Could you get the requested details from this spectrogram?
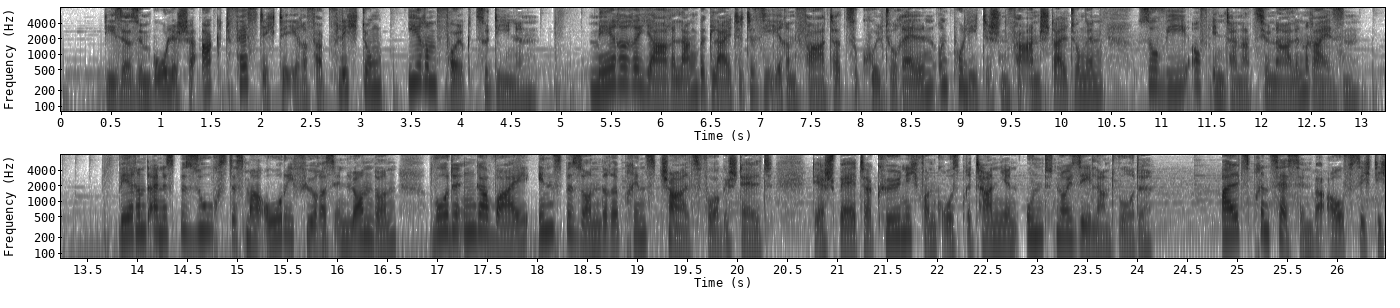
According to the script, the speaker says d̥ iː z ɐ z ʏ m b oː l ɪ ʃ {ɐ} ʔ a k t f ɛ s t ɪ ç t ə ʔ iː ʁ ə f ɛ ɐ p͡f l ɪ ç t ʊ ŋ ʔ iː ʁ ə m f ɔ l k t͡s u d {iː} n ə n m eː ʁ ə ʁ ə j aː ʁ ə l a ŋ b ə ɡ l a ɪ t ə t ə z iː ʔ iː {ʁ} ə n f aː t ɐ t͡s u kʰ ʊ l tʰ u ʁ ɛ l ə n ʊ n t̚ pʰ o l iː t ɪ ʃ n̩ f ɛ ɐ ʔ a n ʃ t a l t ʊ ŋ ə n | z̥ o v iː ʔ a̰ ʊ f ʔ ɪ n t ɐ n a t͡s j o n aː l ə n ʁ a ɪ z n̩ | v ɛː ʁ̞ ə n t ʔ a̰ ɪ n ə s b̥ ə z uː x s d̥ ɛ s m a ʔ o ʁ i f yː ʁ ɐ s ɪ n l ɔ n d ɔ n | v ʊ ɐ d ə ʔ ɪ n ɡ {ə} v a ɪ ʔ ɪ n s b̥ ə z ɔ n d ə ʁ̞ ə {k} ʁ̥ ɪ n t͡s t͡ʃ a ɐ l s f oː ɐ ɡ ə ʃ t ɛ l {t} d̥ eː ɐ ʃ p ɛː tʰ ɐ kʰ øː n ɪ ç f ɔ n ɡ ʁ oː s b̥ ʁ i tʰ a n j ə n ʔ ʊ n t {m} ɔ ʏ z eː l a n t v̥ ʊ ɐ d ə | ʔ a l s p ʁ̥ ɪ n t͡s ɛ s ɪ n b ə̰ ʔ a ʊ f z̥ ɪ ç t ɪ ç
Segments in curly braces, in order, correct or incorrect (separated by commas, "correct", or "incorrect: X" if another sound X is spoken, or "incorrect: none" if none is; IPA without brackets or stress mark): incorrect: ə, correct, correct, incorrect: a, incorrect: p, correct, incorrect: n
